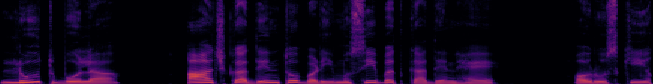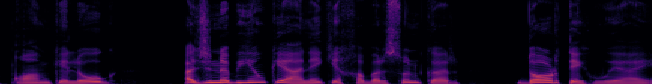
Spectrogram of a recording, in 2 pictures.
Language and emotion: Urdu, neutral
